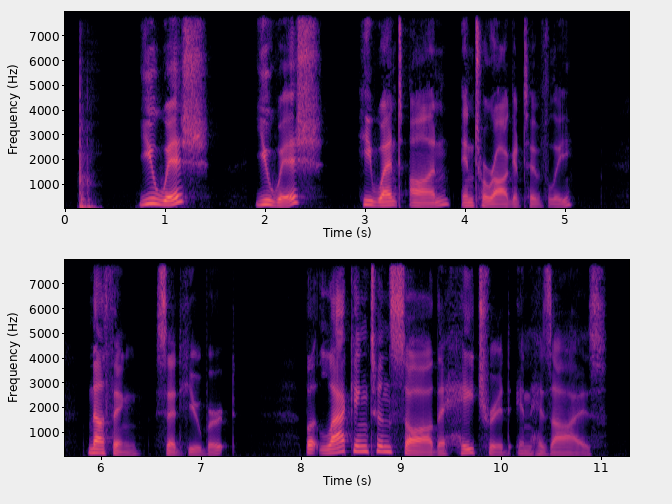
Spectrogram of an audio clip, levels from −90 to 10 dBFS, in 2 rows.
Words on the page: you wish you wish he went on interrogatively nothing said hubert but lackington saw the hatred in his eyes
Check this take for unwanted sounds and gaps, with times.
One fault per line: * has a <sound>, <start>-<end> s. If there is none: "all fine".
* has a thud, 0.1-0.4 s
